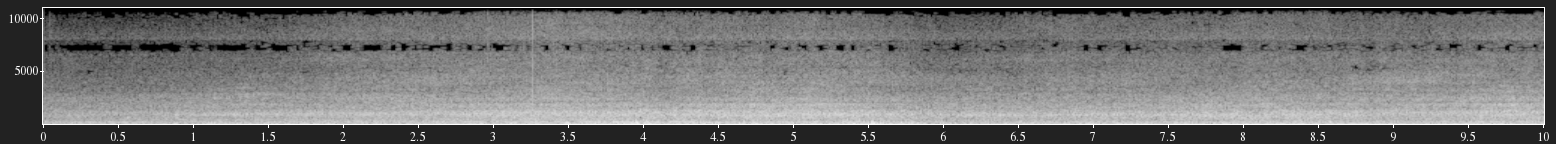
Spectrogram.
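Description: Steady street traffic noise, a low rumble with a hiss that grows louder over the first few seconds and then holds.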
